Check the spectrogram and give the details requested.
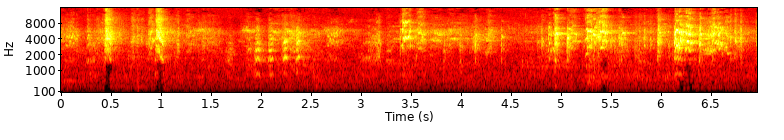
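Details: Several parakeets squabble with rough, broken squawks in irregular bursts, loudest toward the end, over steady background chattering.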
